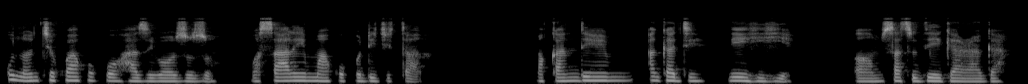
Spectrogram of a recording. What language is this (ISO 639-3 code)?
ibo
